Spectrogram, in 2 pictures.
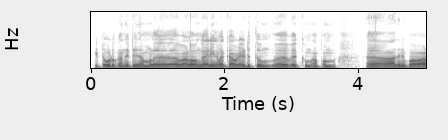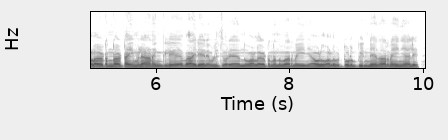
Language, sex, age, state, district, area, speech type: Malayalam, male, 18-30, Kerala, Kozhikode, urban, spontaneous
